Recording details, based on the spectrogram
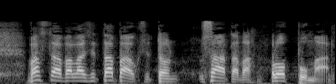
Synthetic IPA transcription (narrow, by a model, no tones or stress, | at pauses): ʋɑst̪ɑːʋɑlːˑɑˑeset̪t̪ɑpɑˑukset̪onsɑːt̪ɑʋɑlopːumɑ̰ːn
